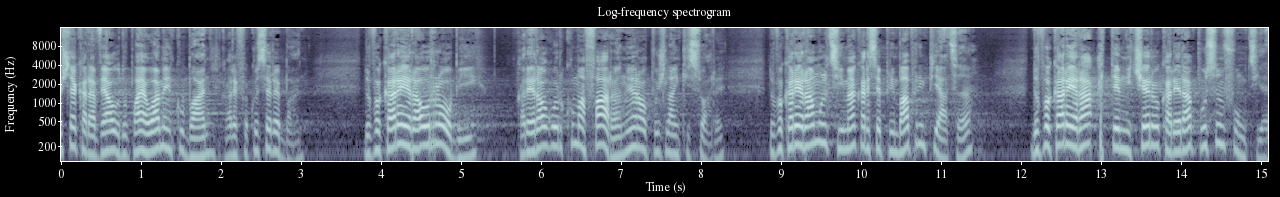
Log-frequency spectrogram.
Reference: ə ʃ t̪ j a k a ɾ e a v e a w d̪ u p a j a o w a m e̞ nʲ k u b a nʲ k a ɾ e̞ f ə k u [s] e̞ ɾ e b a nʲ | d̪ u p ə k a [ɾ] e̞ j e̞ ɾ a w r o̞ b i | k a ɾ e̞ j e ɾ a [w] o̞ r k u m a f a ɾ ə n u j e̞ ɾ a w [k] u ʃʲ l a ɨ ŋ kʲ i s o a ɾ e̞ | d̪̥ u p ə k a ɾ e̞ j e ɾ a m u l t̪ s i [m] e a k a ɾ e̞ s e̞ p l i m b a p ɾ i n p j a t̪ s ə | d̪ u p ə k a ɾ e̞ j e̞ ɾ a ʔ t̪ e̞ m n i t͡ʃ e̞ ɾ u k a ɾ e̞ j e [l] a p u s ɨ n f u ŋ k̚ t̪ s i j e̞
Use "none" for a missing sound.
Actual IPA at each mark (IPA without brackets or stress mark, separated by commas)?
s, ɾ, w, p, m, ɾ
